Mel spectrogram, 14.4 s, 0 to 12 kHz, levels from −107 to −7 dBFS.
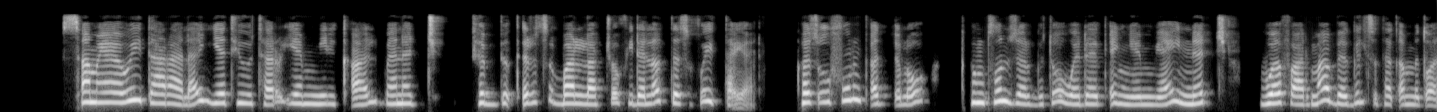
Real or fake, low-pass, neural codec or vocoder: fake; 7.2 kHz; codec, 16 kHz, 4 kbps, X-Codec, WavLM features, trained on Multilingual LibriSpeech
